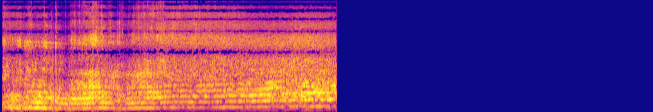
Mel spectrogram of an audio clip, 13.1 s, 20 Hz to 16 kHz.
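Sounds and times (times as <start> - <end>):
race car engine revving: 0.1 - 6.8.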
